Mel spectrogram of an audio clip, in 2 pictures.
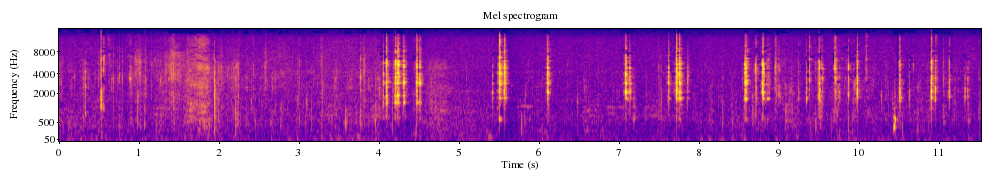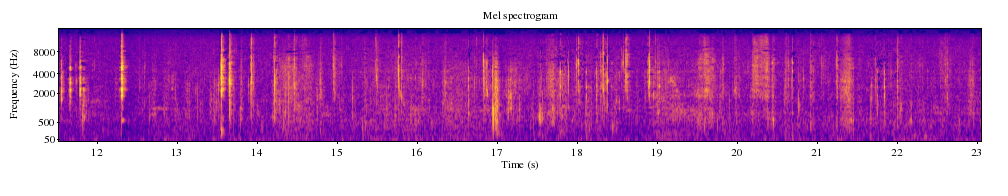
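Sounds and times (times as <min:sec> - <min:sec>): chewing and swallowing: 0:00.0 - 0:23.0
wet mouth clicks and smacks: 0:08.5 - 0:12.4.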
